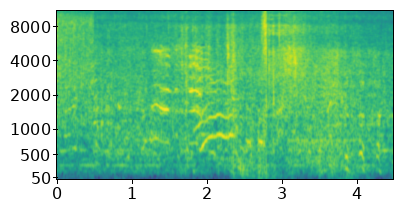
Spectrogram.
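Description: Heavy rain falling on a lake's surface, a steady hiss. Over it come the calls and chatter of people swimming, busiest in the middle.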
